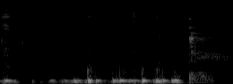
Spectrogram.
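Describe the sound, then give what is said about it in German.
Faint pen scratching on paper as notes are jotted down by hand during a tabletop fantasy role-playing game, with short irregular strokes and brief pauses between them. “Ich schreibe jetzt mal kurz meine Trefferpunkte auf.”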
